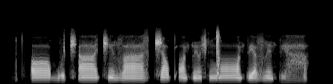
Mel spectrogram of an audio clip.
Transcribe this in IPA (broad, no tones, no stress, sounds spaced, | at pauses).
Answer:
t͡sʼ ɑː b ʊ t͡ʃʼ aː t͡ʃ ẽ v aː z t͡ʃ ɑ pʼ ɑ̃ pʲ ɔ̃ ʃ ŋ͡ǀ ɑ̃ː pʲ ɑ v ẽ pʲ a̤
